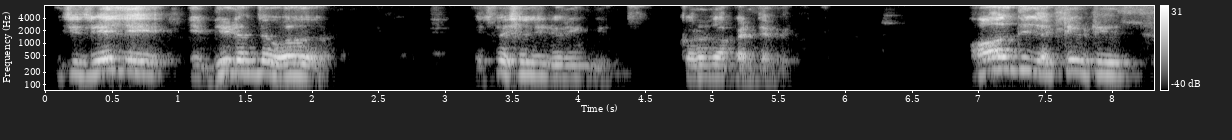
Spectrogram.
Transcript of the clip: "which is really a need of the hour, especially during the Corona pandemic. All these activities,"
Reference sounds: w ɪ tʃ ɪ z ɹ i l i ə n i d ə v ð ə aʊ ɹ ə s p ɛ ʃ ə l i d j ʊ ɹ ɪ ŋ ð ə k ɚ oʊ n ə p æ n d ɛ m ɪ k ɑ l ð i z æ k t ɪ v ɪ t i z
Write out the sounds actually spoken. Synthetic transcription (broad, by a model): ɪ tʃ ɪ z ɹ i l i ə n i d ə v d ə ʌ l ə s p ɛ ʃ ə l i d j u ɹ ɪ ŋ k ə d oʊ n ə p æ n d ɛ m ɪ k ɑ l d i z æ k t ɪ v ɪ t i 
